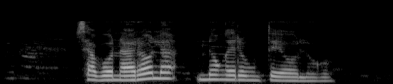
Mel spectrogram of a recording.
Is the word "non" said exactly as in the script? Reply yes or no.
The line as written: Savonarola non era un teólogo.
yes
